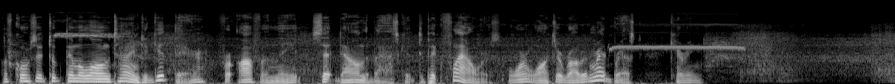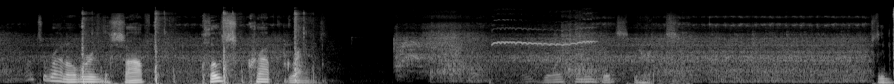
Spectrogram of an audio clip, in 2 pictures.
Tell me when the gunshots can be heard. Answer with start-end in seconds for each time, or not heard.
9.8-12.2.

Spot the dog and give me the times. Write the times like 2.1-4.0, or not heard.
not heard.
